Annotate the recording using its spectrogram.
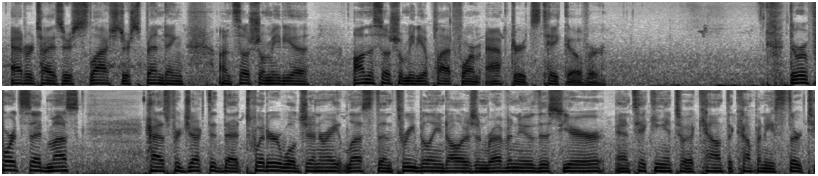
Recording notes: podcasts live from Café Anyway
